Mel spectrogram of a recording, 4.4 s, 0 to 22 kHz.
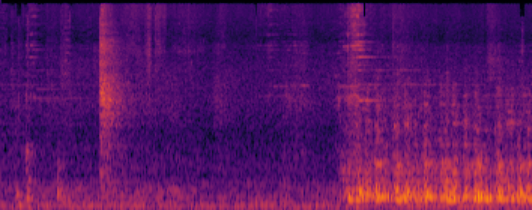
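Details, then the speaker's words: Cub Cadet LTX 1050 mower deck, blades on, belt spun by hand: deck quiet at first, then a dry gritty rasp starts; one spindle pulley sounds bad, same on or off blocks; idler pulleys already loose. Suspected, not confirmed. "So, I think that pulley's bad."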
